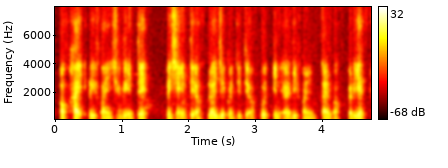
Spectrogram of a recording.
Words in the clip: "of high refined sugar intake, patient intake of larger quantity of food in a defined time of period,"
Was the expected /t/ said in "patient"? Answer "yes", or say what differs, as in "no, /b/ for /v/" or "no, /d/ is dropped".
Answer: no, /t/ is dropped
